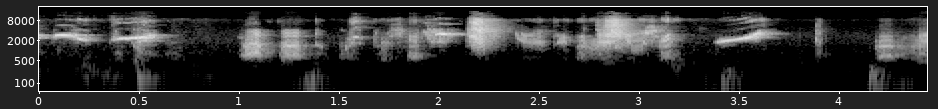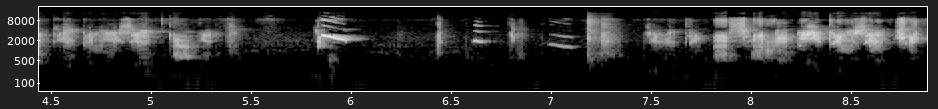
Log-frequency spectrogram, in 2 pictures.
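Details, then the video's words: Pet budgerigar chattering at length, rapid bursts of raspy speech-like syllables broken by bright rising whistles and short gaps, in a small quiet indoor space. "Muhabbet Kuşu Çimen Çok Konuşuyor.~Budgie Grass Talks a Lot"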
